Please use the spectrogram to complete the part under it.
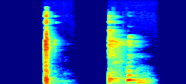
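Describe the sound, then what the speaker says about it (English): A brief sharp cough-like burst, then a short pause and a rougher two-part throat clearing, close and loud in otherwise quiet surroundings. "I'm trying to clear my throat."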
